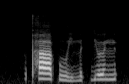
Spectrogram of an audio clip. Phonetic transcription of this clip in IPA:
pʰaː˥puː˨˩jmɪ˧k̚jɵ˥n

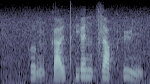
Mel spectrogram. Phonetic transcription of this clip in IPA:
kɤ̰˨˩ŋ ka˧˥ɪ̯t̪ʰjɛ˥nt͡sä˥˧ pʰy˥˩n

